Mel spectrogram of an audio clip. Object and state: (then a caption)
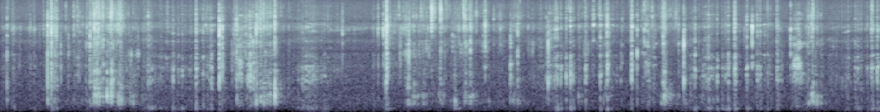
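Bar of laundry soap being shaved. A utility knife blade scrapes long curled shavings off a solid green soap bar with an embossed logo, held in the hand. The sound is a run of dry, crisp, bright scraping and crackling strokes with short pauses between them, and no low end.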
